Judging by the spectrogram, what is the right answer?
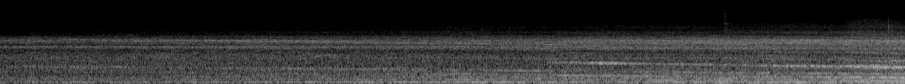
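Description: Alstom X'Trapolis 100 electric suburban train approaching, growing steadily louder, with a motor whine that falls in pitch from about halfway through.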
